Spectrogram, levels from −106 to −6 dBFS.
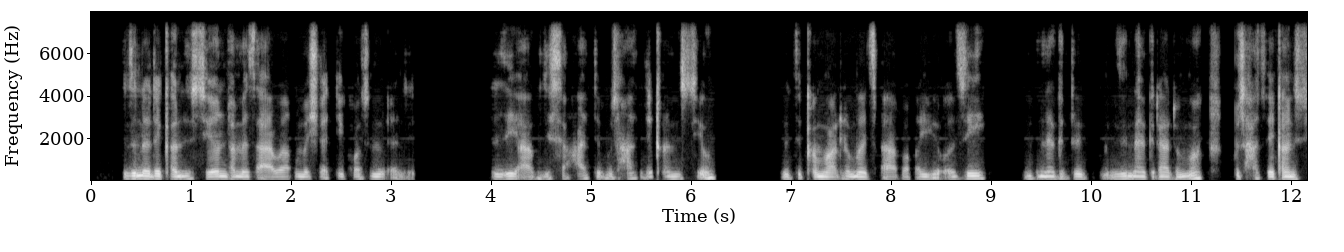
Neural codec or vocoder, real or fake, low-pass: codec, 16 kHz, 2 kbps, FunCodec, trained on LibriTTS, 25 frames a second; fake; 7.2 kHz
